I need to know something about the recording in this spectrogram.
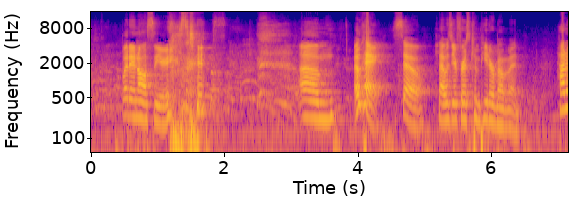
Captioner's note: laughing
